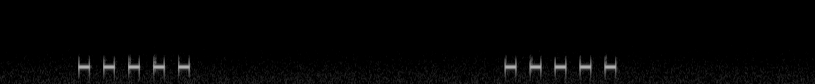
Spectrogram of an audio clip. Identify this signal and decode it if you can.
Beep code, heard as beeps, played twice, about 820 Hz. 5 short. In AMI BIOS tables: processor failure; in Dell tables: CMOS battery failure.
